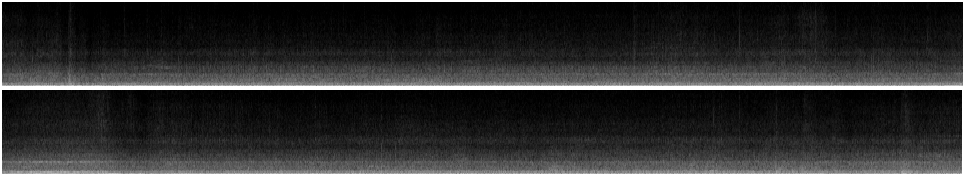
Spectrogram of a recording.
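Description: Car engine and tyres heard from inside the cabin as the car creeps forward at low speed, a steady low hum throughout. About halfway through, a brief louder pitched hum rises over it.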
